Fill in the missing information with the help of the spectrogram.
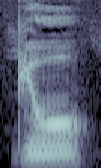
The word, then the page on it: byuu: apatani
